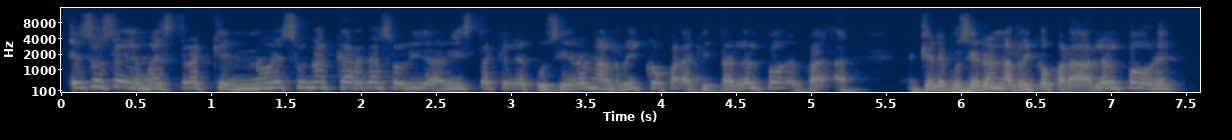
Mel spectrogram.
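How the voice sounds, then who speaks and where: A man's voice: high voice, brisk, dark tone. A man lecturing off the cuff as an expert, explaining step by step and repeating phrases for emphasis. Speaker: expert speaker.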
